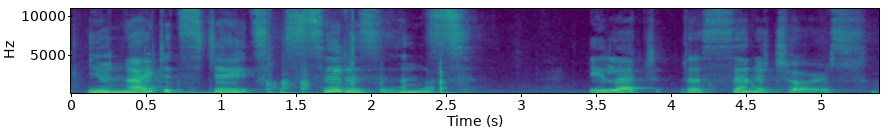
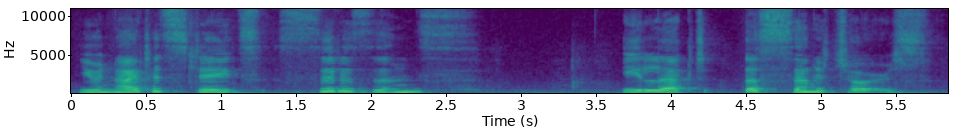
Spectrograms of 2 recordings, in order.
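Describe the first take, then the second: First: "United" drawn out, slow phrasing; slow dictation, word by word. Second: "United" again drawn out slowly; slow dictation repeat. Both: Shown as a demonstration. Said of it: "Sentence fifty-three".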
